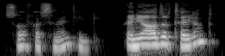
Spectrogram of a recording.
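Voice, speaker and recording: A man's voice: a little high, fairly quick, darkish tone. A man hosting a casual interview, speaking English as a second language in broken, encouraging phrases. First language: not English. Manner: encouraging, broken phrasing, frequent "you know". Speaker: podcast host.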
